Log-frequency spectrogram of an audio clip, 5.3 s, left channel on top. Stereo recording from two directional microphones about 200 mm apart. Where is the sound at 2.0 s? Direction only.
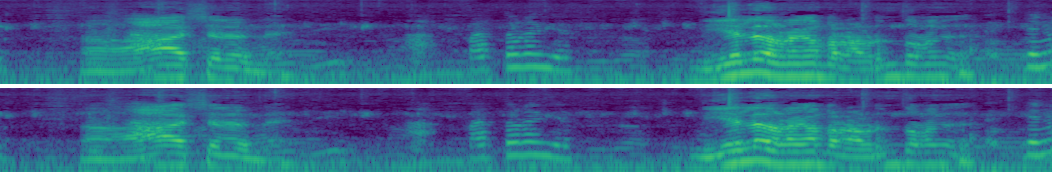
20° right (ahead or behind).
